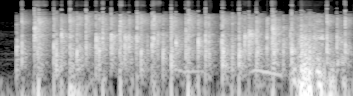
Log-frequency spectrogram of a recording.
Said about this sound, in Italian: Bene, il pubblico applaude, il pubblico è composto da due persone, cioè è un pubblico folto.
